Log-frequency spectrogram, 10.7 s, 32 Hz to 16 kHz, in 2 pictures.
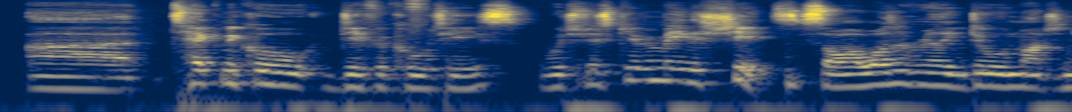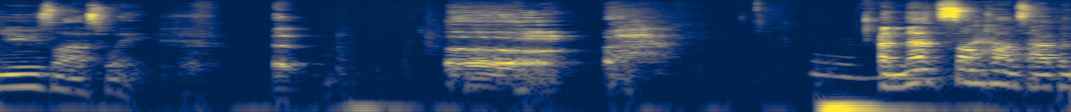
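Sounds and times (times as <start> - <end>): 
speech: 0.2 - 6.1, 9.8 - 10.7
person burping: 6.7 - 7.0, 7.6 - 8.7.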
